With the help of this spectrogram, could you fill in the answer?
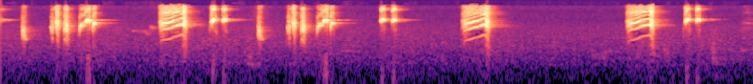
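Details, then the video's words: Excited, vigorously singing long-tailed shrike: sharp clipped chips mixed with rising buzzy slurs and bright whistled notes, delivered in short bursts separated by brief pauses. "kicau burung cendet gacor FULL EMOSI"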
